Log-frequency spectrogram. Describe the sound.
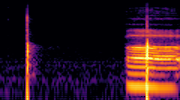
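A slow clap: two sharp, separate hand claps about a second apart, the second landing just as a voice starts speaking underneath.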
